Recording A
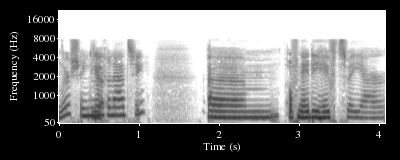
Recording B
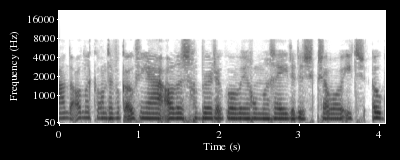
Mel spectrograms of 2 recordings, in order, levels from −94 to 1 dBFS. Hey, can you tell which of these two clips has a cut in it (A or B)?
B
